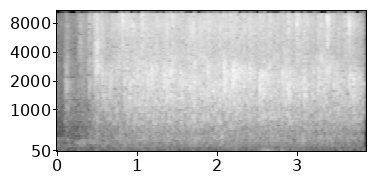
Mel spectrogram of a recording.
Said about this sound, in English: you may applaud at any point.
